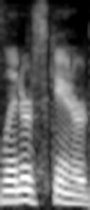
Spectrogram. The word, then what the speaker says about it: Lynyrd Skynyrd: Starchild is not on that album and Lynyrd Skynyrd pronounced Lynyrd Skynyrd VG plus 24.99 that's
